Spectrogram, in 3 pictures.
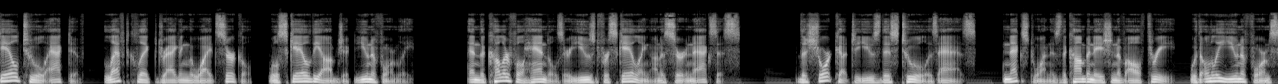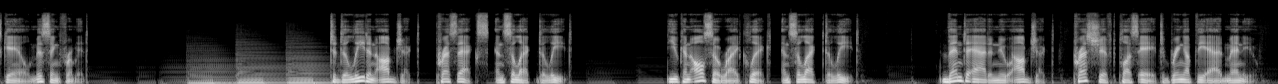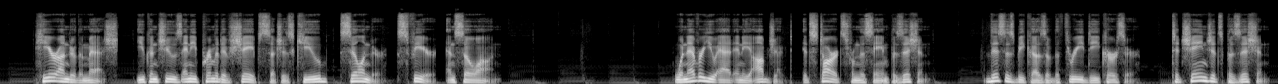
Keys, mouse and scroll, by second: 1.1 click, 2.7 click, 7.7 click, 8.4 s, 11.5 click, 14.7 click, 17.3 x, 19.7 ctrl+z, 20.5 right click, 23.3 shift+a, 32.0 click, 34.6 click, 37.3 ctrl+z, 37.8 ctrl+z.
